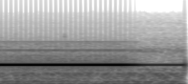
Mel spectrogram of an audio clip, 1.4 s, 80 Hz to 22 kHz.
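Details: Lilian Grant XL radio, repaired after shipping damage, fed 100 microvolts at 30% modulation on channel 20 from the RF signal generator: clean steady tone about a second, fades without crackle or distortion; normal receiver audio.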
